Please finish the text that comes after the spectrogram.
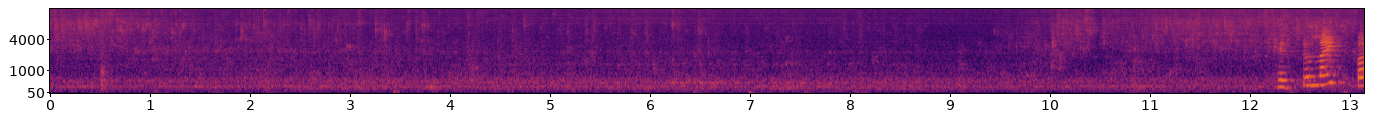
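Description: Tap water runs steadily from a faucet into a container to refresh a pet cat's drinking water, a continuous soft hiss holding even throughout, with a few louder splashes near the end.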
